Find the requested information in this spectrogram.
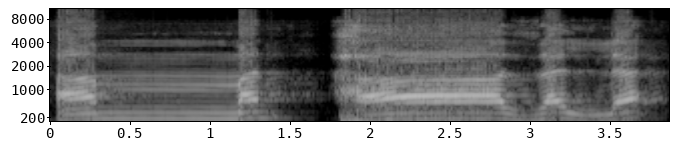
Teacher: ہا کے اوپر کھڑی زبر ہے، اس کو دو حرکات لمبا کریں گے · نون ساکن کے بعد ہا حروف خلقی سے ہے، بغیر غنہ کے پڑھنا ہے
